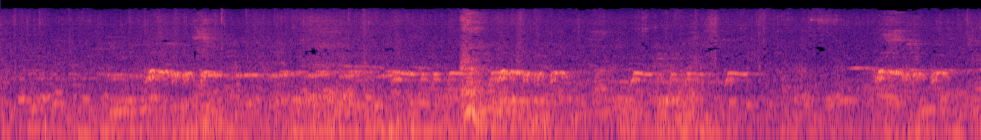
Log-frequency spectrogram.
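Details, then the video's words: Local perkutut, the zebra dove, singing actively with a clear, ringing voice: several short rolling coo phrases spaced a second or two apart, over persistent low-pitched background noise and a brief knock. "PERKUTUT GACOR SUARA KRISTAL"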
